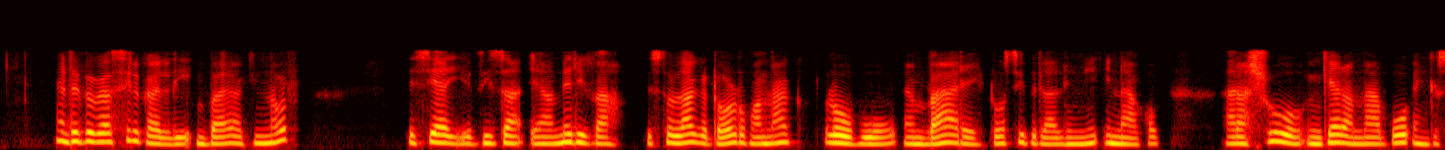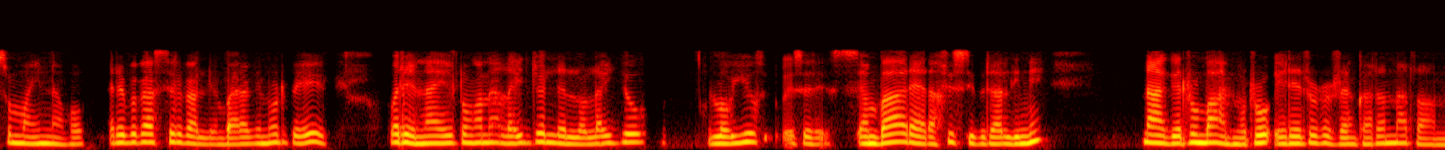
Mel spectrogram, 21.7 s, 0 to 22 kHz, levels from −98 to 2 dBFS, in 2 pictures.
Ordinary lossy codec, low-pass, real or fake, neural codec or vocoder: none; 5.4 kHz; fake; codec, 16 kHz, 0.8 kbps, ZipCodec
